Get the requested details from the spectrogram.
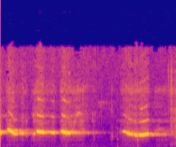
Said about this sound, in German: Stell dir vor, mit diesen Pfeifen haben die Menschen in den nordspanischen Bergen vor vielen, vielen Jahren harmlose Singvögel angelockt und gefangen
